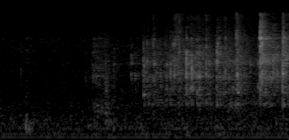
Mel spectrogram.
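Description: Faint, quick clinking of ice and a glass straw against a glass tumbler as the drink is stirred; the clicks start a little before halfway and grow busier.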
